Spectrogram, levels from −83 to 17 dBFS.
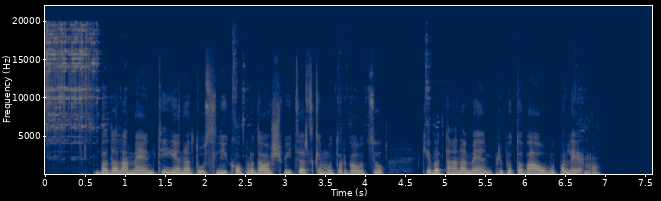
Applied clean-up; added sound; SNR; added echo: neural mask model RNNoise.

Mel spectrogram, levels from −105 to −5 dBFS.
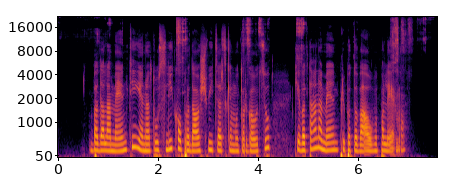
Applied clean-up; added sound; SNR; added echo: neural mask model Resemble Enhance denoiser.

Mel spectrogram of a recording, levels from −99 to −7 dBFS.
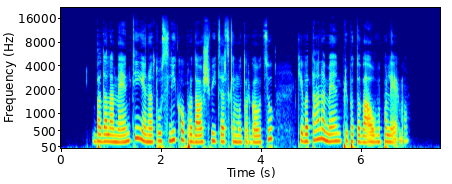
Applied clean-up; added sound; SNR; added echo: neural mask model DeepFilterNet 3.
